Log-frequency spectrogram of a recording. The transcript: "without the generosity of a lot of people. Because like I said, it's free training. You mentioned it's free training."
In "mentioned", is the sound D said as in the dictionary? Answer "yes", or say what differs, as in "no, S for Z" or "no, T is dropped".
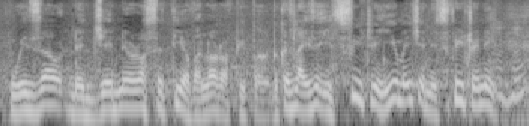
no, D is dropped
